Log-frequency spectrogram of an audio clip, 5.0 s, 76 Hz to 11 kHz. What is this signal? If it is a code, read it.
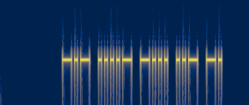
Morse code, heard as a keyed tone, about 20 wpm, 690 Hz. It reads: K4BUN
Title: SOTA QSO Practice 20wpm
